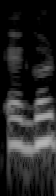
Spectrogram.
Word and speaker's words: eager: सबसे पहली बात है कि इसका जो प्रोनाउंसिएशन होता है ना, वो होता है एगर टू, ना कि ईगर टू।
